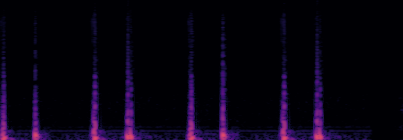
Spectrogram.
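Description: Heartbeat sound effect: four slow, regular lub-dub pairs of low thumps, about one pair a second, over a faint steady hum, stopping shortly before the end.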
